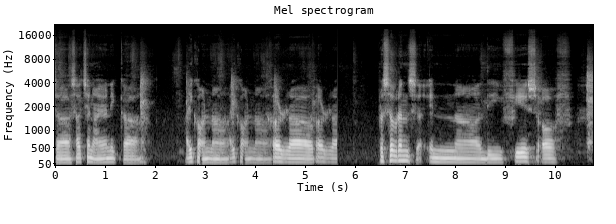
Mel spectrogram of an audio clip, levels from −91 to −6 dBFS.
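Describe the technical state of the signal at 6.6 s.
No fault is present at 6.6 s: the speech runs through that point intact, with no dropout, clipping, glitch or other defect.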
